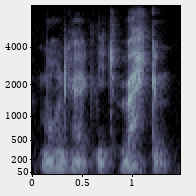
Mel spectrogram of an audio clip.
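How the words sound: The stress is on "werken".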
